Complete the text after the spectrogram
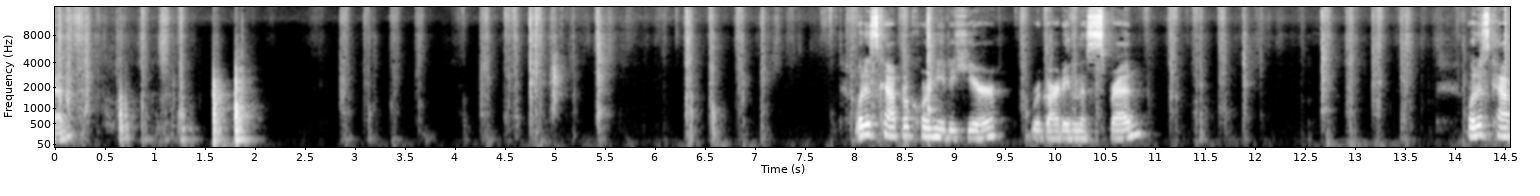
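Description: Cards shuffle and tap together in quick bursts.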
